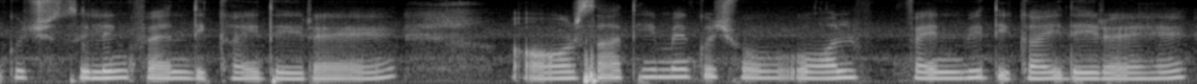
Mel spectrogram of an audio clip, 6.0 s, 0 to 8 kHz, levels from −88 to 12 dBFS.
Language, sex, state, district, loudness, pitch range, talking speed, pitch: Hindi, female, Uttar Pradesh, Lalitpur, -18 LUFS, 205-245 Hz, 190 wpm, 225 Hz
